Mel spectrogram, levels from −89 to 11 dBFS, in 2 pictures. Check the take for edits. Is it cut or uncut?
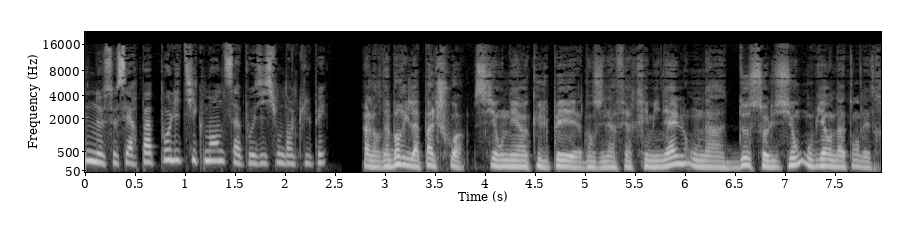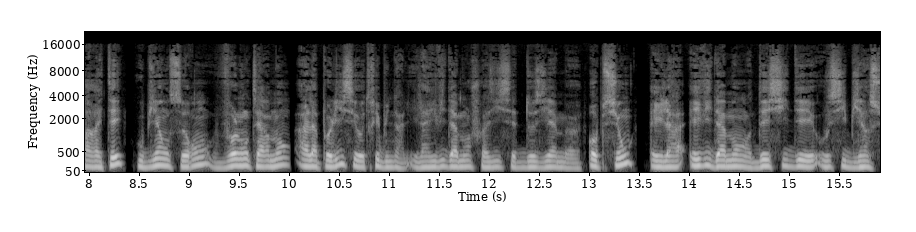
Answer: uncut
